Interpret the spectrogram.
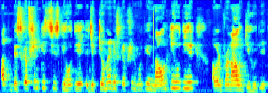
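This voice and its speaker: A man teaching an English grammar lesson in mixed Hindi and English, explaining slowly and repeating his points with frequent fillers. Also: sits high, dark tone, husky.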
